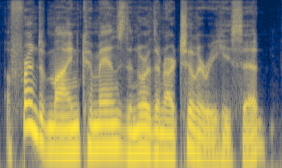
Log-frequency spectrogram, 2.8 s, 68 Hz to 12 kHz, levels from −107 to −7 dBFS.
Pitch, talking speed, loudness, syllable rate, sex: 115 Hz, 210 wpm, -16 LUFS, 5.8 syllables/s, male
